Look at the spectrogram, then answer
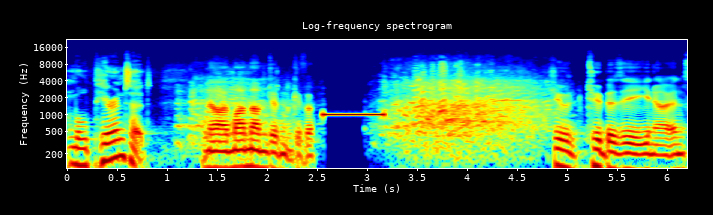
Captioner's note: laughter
